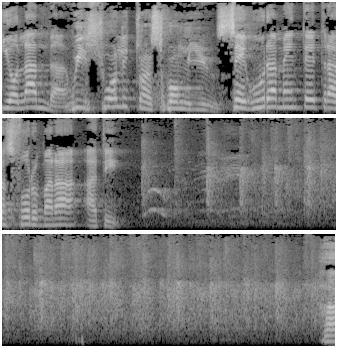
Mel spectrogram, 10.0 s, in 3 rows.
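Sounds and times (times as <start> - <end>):
speech: 0.0 - 4.8
audience clapping: 4.7 - 10.0.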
